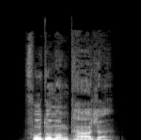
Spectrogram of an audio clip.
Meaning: photomontage
- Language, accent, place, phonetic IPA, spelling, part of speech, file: German, Germany, Berlin, [ˈfoːtomɔnˌtaːʒə], Fotomontage, noun, De-Fotomontage.ogg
